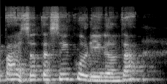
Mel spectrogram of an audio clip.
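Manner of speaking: excited teasing. Retold or imitated. Teasing father over cards.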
